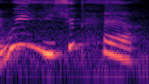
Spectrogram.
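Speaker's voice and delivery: very high, sing-song "oui, c'est bien"; praising the dog. Retold or imitated. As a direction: reward him with a high, bright voice. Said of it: "je le félicitais".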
